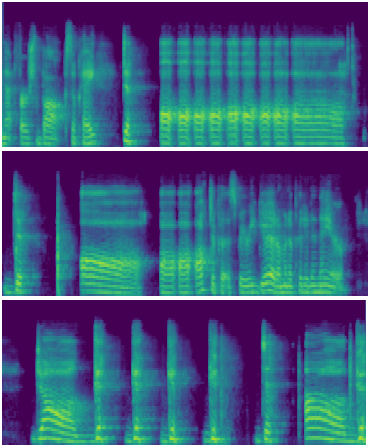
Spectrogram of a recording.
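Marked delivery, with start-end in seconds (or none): 1.8-5.1 each sound stretched and said apart: "D", then "ah, ah, ah"; slow sound pushing. Shown as a demonstration. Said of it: "saying those words very slowly". 5.6-9.0 "D" then a drawn-out "ah, ah, ah" for the short o; slow sound pushing. Shown as a demonstration. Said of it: "saying those words very slowly". 11.5-16.3 "g, g, g" repeated, then "d" and "og" split apart; slow sound pushing. Shown as a demonstration. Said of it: "saying those words very slowly".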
